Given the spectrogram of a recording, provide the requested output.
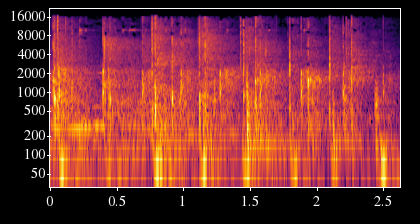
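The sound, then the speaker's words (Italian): A crowd applauding: dense, steady hand clapping with many sharp overlapping claps at an even, moderately loud level throughout, with no voices rising above it. “Ormai abbiamo l'applauso che parte.”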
